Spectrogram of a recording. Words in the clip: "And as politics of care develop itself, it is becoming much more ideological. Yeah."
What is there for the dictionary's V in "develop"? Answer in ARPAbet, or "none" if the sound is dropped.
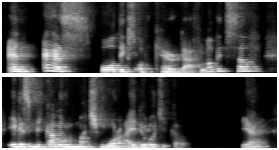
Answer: F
